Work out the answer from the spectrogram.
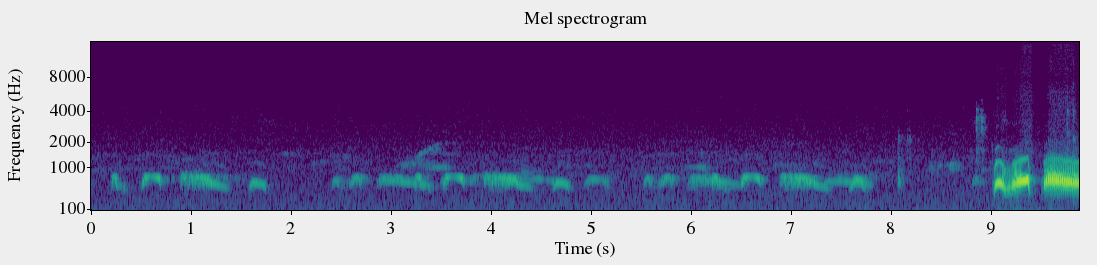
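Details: Decoy spotted dove used to lure others: a long run of soft, low cooing phrases near 500–700, some faint and distant-sounding, ending in two loud, strong coos.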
